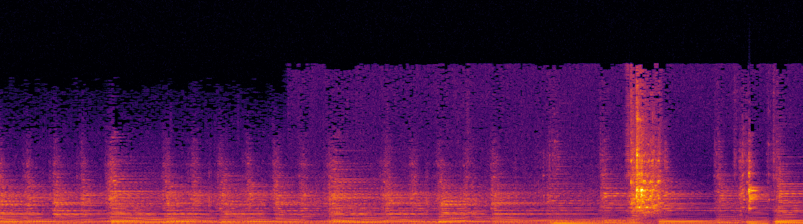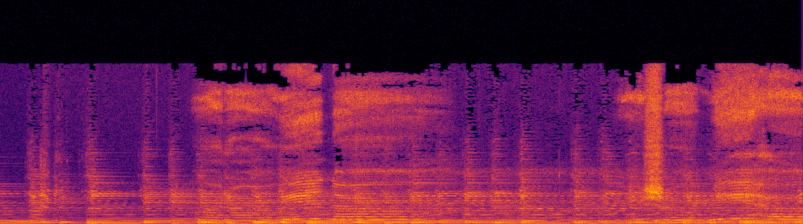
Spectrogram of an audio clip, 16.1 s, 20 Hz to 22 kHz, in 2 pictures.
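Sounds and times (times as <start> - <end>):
high held wavering tone: 0.0 - 16.0
plucked guitar notes: 0.0 - 16.0.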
